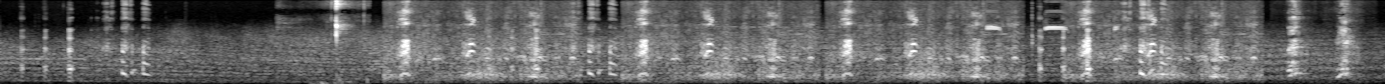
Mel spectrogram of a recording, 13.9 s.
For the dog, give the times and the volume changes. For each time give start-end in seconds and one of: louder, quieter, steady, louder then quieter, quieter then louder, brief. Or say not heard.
2.8-13.7 steady.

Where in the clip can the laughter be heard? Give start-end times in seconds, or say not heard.
0.2-1.6, 4.8-6.5, 10.3-11.7.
